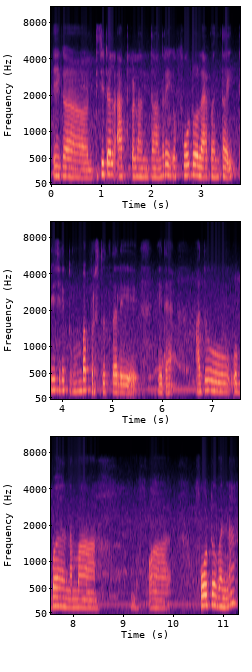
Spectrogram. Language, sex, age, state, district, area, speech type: Kannada, female, 30-45, Karnataka, Chamarajanagar, rural, spontaneous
